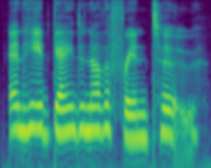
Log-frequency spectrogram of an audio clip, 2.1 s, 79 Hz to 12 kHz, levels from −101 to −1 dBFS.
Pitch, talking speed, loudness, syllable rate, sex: 230 Hz, 200 wpm, -16 LUFS, 5.4 syllables/s, female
